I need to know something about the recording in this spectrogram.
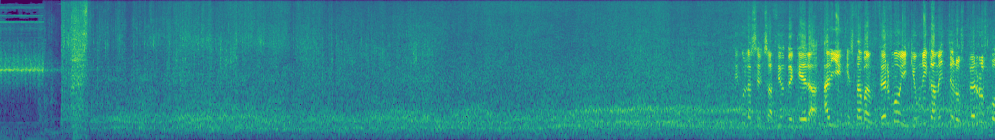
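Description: A dog sled's runners hiss steadily over snow.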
